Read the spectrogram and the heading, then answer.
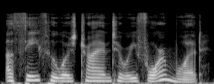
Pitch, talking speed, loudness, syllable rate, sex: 160 Hz, 225 wpm, -16 LUFS, 4.6 syllables/s, female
